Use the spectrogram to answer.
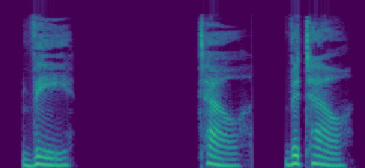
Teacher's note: Stress vit and keep ul soft.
